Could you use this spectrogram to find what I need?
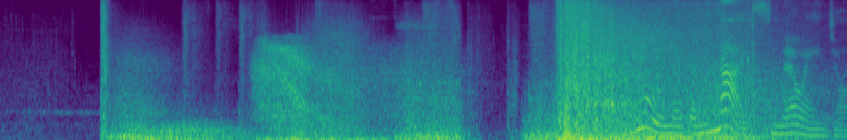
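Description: Video game spells whoosh and crash loudly.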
